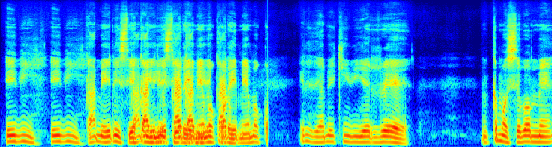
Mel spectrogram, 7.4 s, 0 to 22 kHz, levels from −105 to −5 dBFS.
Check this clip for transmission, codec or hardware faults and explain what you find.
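One fault is present: a doubled audio track running from the start of the clip until 3.56 s. The likely cause is a second capture of the same signal through a slower path, or an edit leaving two copies misaligned, so the speech is mixed in twice. A full-band copy trails the original by roughly 0.7 s at about equal level, with no decay or room colouring. It is already sounding when the clip opens and cuts off abruptly at 3.56 s.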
